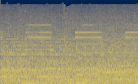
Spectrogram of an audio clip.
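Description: Hyster forklift's reversing alarm beeping at an even pace, three short high beeps in two seconds, over the low hum of its engine.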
